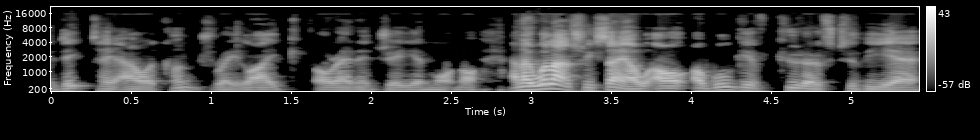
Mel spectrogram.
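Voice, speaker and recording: With an animated tone and lively intonation, a man talks at a very fast pace. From northern England, Grimsby. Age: 20s. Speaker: political livestreamer. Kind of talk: livestream commentary reading chat. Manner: casual, animated.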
